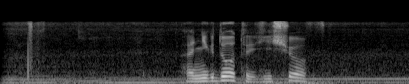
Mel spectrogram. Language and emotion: Russian, neutral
